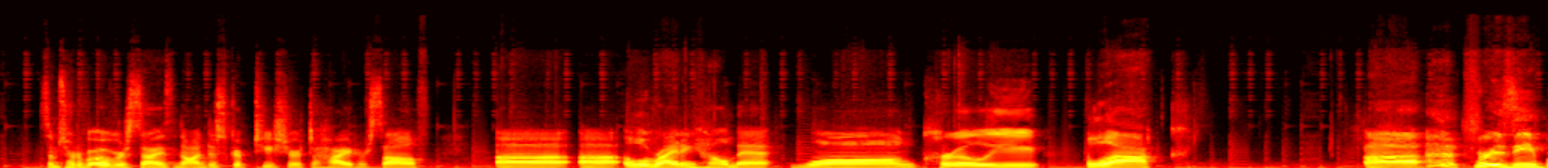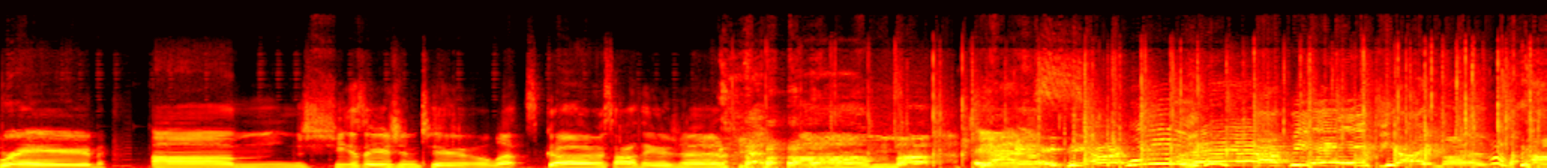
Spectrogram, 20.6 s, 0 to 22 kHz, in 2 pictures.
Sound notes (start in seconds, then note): 15.2 clapping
